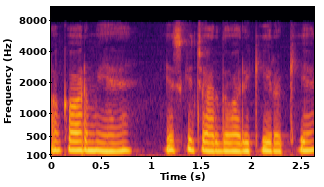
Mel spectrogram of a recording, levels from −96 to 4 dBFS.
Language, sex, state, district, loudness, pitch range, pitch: Hindi, male, Uttar Pradesh, Muzaffarnagar, -12 LUFS, 180-195 Hz, 190 Hz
